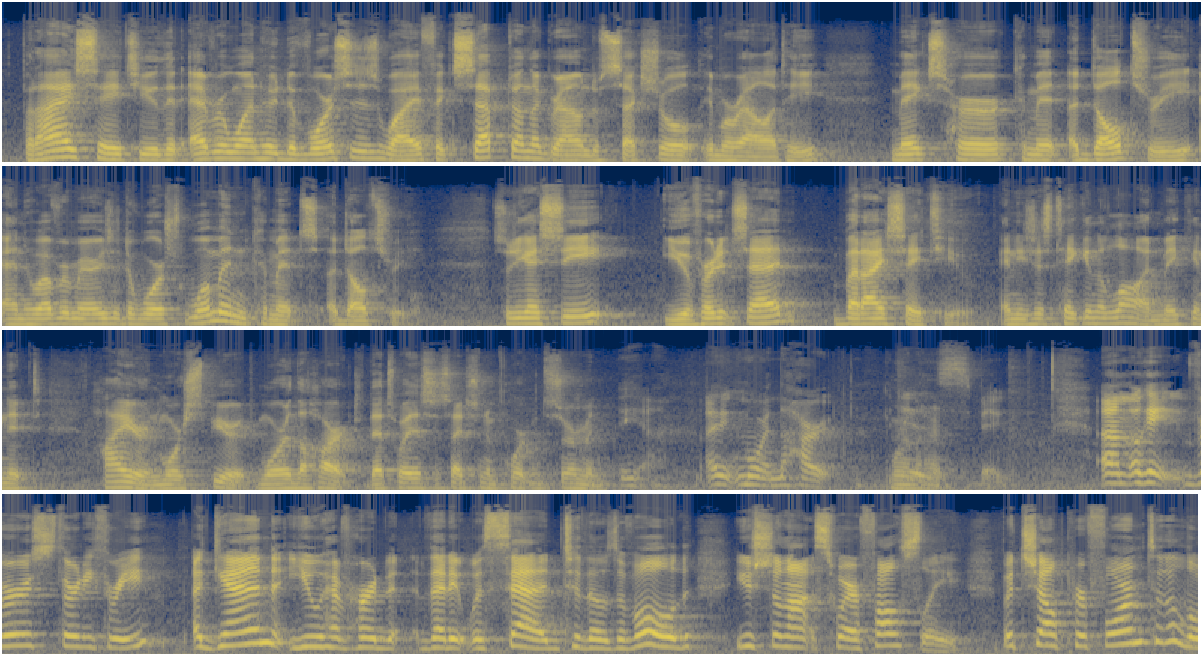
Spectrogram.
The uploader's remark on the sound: Recorded in class.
